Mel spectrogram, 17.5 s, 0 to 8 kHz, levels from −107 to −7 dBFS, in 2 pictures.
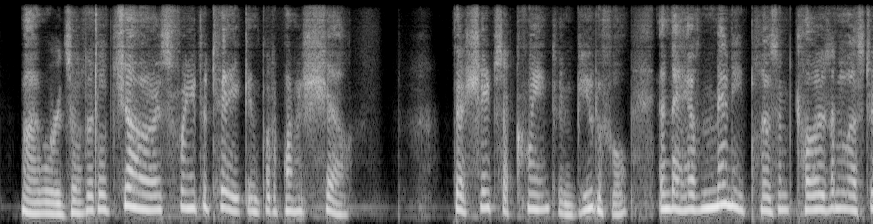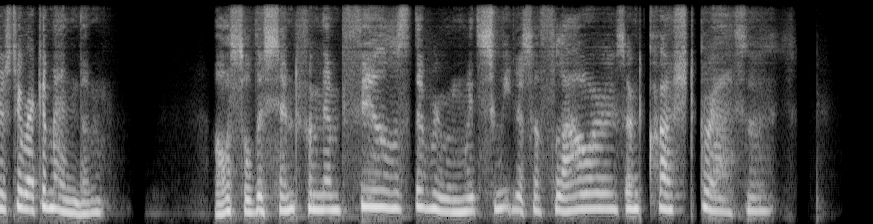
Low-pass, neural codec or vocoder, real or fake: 7.2 kHz; codec, 44.1 kHz, 2.6 kbps, DAC; fake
